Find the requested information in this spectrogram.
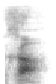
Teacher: In French, it's a guttural sound that's articulated at the back of the vocal tract, usually with a uvular fricative,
